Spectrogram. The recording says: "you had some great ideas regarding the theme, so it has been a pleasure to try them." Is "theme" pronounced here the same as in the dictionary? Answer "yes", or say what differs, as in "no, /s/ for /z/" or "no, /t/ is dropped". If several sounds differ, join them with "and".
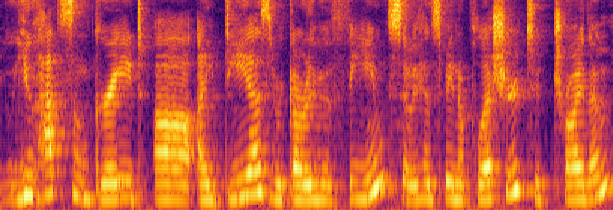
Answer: yes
